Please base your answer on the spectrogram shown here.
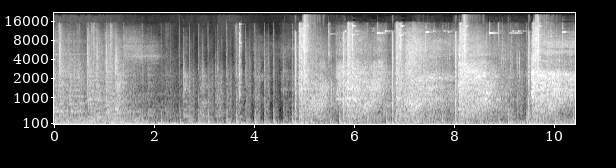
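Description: Magnum revolver gunfire in Resident Evil 2 Remake, a series of loud sharp shots and clattering impacts at irregular intervals, with heavier booming blasts in the second half amid game sound effects.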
